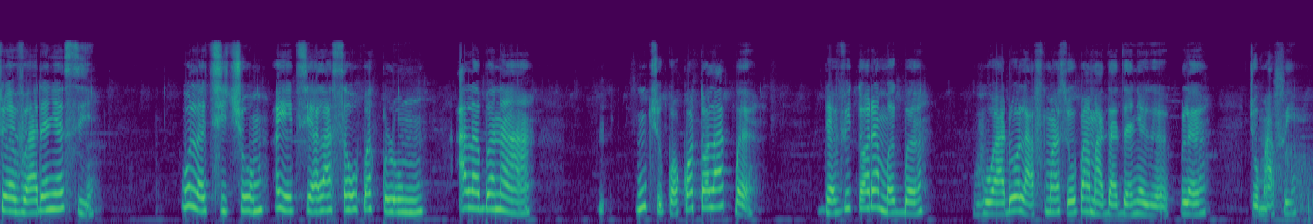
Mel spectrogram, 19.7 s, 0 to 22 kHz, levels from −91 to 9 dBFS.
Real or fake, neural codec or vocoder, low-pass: real; none; 9.9 kHz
